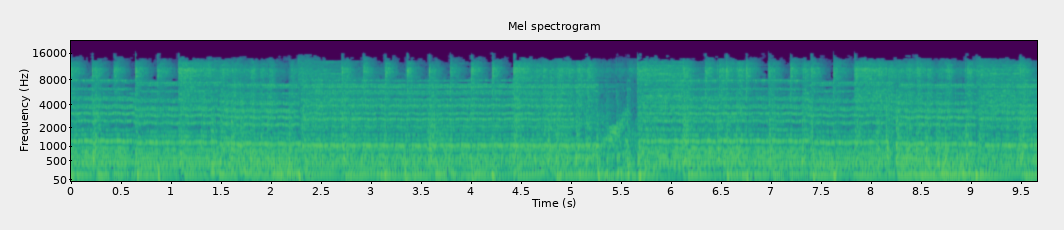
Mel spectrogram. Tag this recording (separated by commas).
Music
